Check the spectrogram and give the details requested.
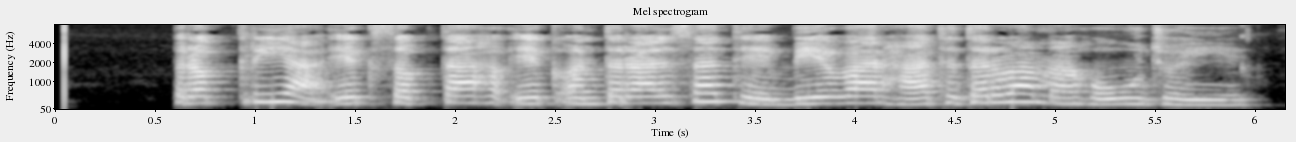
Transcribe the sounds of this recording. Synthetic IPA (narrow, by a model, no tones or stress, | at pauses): pɾəkɾijaʔeksəp̚t̪aɦekənt̪əɾalsat̪ʰebeʋaɾɦat̪ʰd̪ʱəɾʋamãɦoʋũd͡ʒoie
